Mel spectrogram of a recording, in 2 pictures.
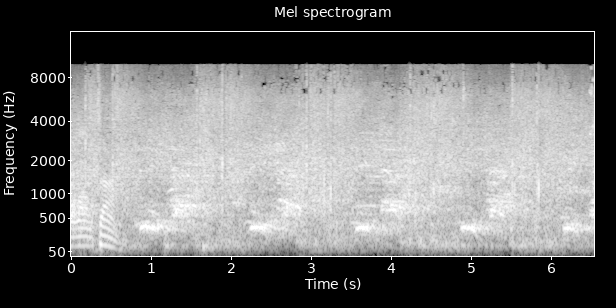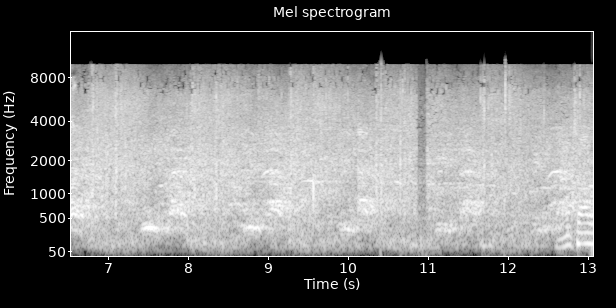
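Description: A large crowd chants in a steady rhythm in an echoing arena.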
